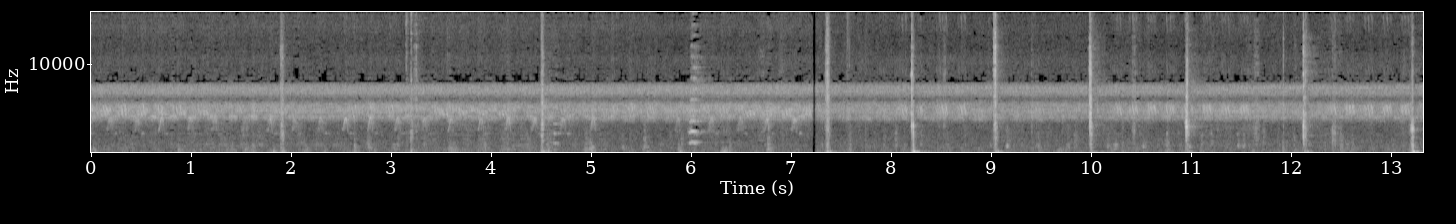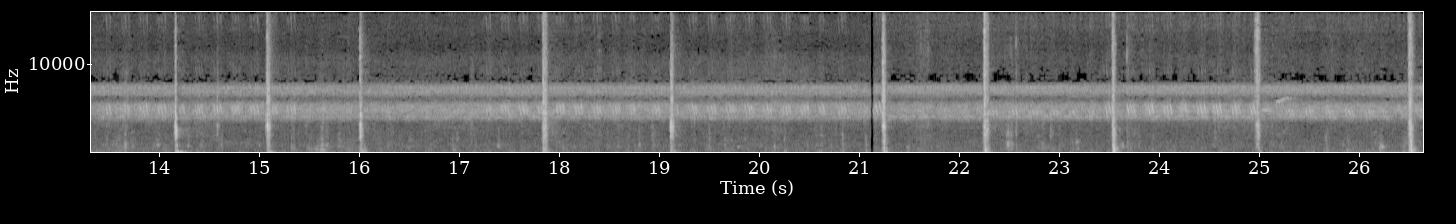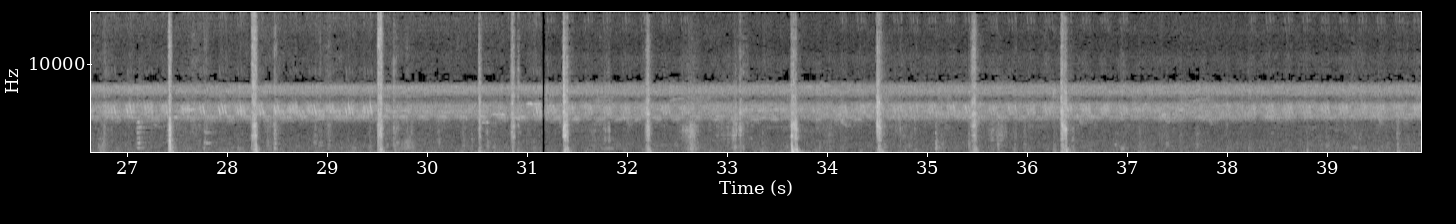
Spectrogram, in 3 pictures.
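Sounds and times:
insects chirring: 0.0s - 39.9s
spade striking hard earth: 4.4s - 4.7s, 7.2s - 7.6s, 8.2s - 8.4s, 9.9s - 10.2s, 10.8s - 12.6s, 13.2s - 13.4s, 14.1s - 15.3s, 16.0s - 16.2s, 17.8s - 18.0s, 21.2s - 22.7s, 23.5s - 23.8s, 24.9s - 25.2s, 26.2s - 28.6s, 29.4s - 33.9s, 34.5s - 34.8s, 35.4s - 36.6s.

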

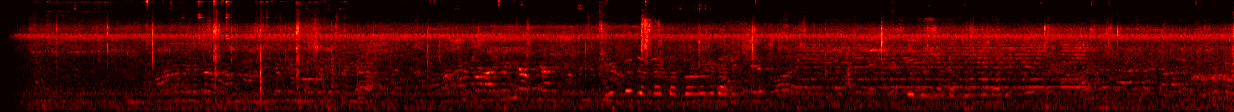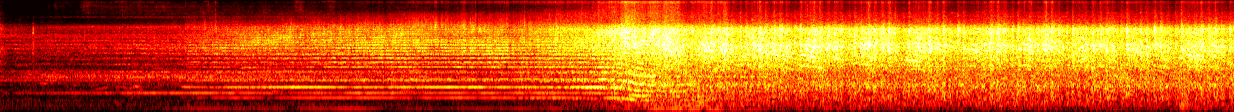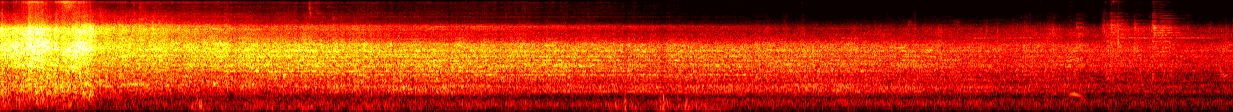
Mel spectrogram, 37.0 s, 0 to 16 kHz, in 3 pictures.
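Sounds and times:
rush of train wheels: 0.3s - 37.0s
train horn: 7.9s - 11.2s, 12.2s - 20.0s.

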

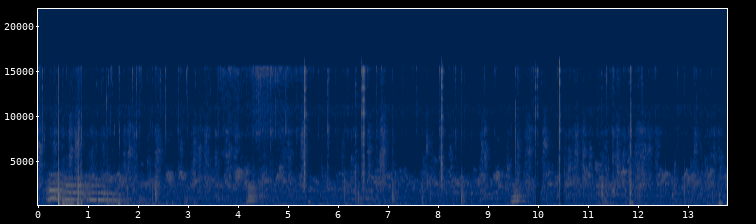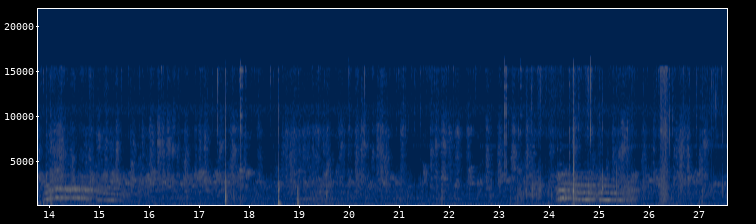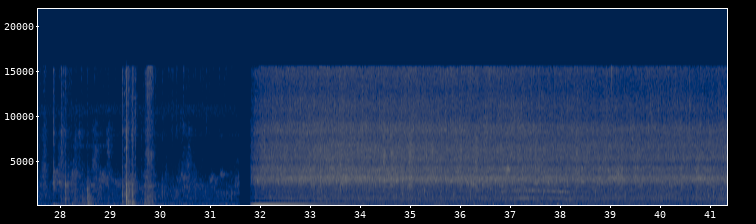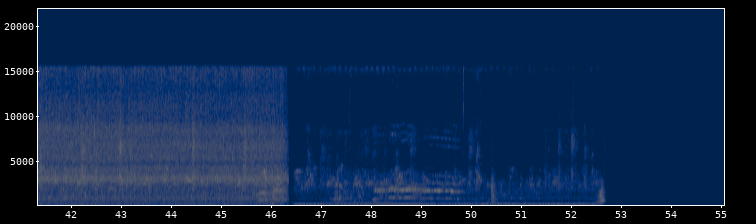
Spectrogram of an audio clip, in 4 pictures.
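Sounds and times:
rooster crowing: 0.1s - 1.8s, 13.9s - 15.6s, 24.2s - 25.8s, 36.6s - 38.5s, 45.7s - 46.4s, 48.0s - 49.9s
loud steady hiss with crackles: 31.8s - 46.4s.

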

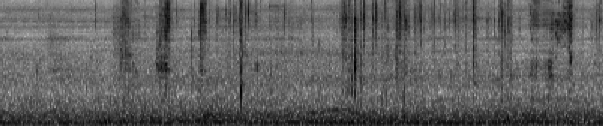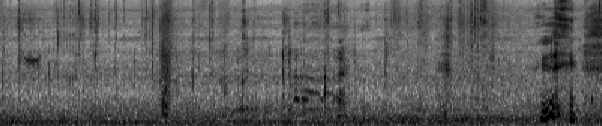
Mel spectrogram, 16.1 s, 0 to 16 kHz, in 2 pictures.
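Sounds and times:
steady low hum: 0.0s - 16.0s
monkey sucking from carton: 1.5s - 3.6s
packaging crinkle: 1.6s - 12.0s.

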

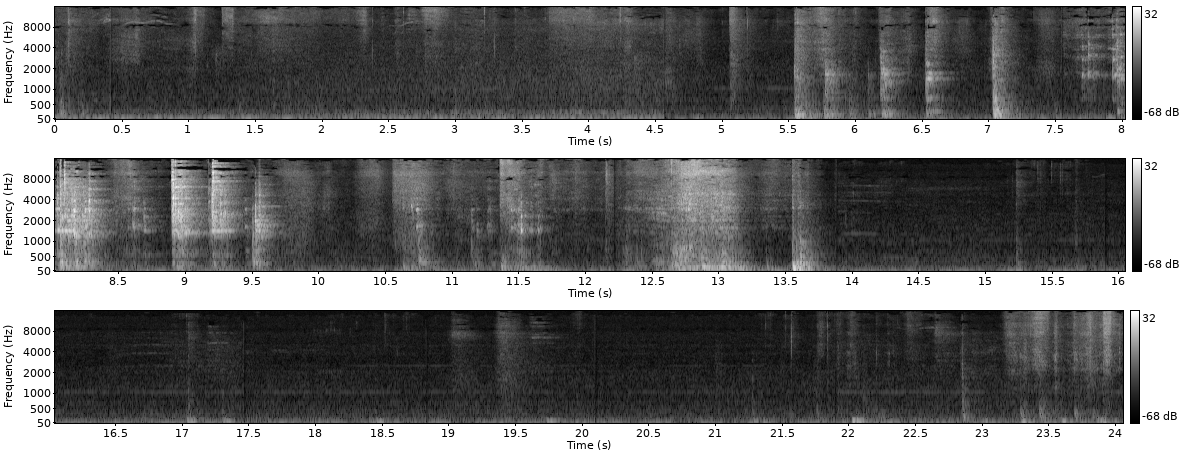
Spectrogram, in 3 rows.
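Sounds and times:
wooden chair parts clattering: 5.5s - 13.9s.

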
